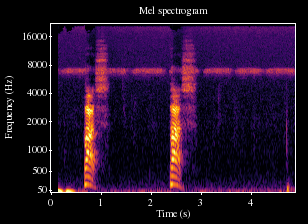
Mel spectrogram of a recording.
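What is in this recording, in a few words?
"pass", Nigerian Pidgin, male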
